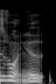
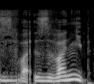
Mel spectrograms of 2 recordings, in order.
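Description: First: The stress is on the first syllable. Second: The stress is on the last syllable. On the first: The speaker calls it wrong. "не звонит" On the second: The speaker calls it right. "Это как звонит"

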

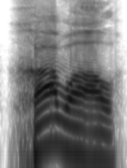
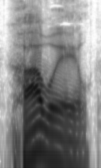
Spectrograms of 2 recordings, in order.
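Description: First: The name ends with an 'al' sound. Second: The name ends with an 'ayl' sound. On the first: This is the everyday way people say the name. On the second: This is the way the brand wants the name said.

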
